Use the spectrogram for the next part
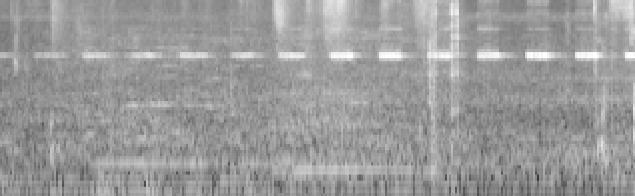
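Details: A loud cricket hidden indoors near a window chirps steadily, each short clear mid-high pulse evenly spaced about twice a second, while a man talks and searches for it amid rustling and knocks.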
